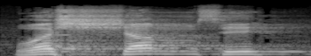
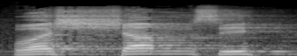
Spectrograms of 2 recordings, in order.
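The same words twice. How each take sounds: The two takes are said the same way.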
